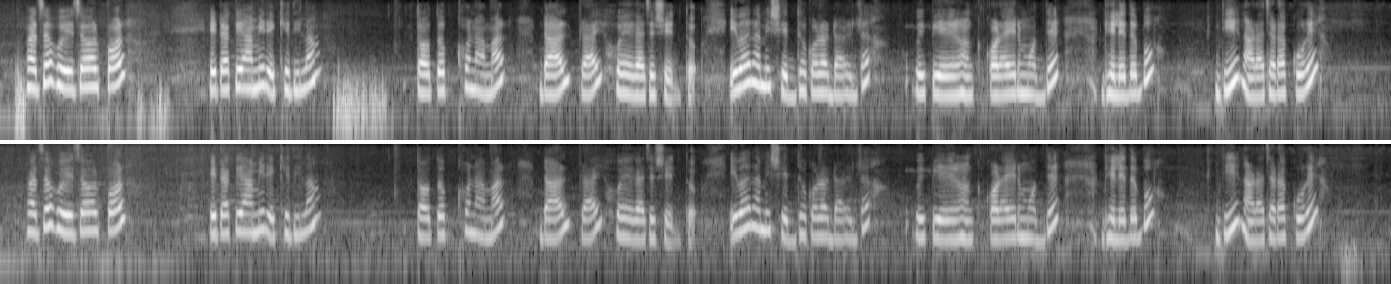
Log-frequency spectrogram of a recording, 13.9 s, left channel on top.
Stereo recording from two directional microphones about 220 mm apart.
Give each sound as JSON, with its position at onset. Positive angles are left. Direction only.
{"t": 0.3, "sound": "a woman's voice", "side_deg": 40}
